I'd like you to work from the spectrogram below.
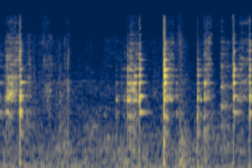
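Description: Empty plastic food containers clatter onto a stainless steel counter in a restaurant kitchen as leftovers are portioned, giving many sharp, irregular clinks and knocks of varying loudness.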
